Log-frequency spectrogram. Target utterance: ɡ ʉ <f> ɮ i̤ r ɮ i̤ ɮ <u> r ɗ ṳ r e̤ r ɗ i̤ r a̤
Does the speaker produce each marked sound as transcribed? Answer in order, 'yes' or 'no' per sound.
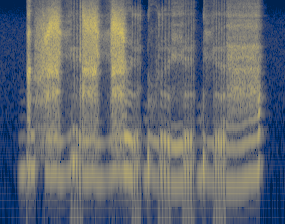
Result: yes, no

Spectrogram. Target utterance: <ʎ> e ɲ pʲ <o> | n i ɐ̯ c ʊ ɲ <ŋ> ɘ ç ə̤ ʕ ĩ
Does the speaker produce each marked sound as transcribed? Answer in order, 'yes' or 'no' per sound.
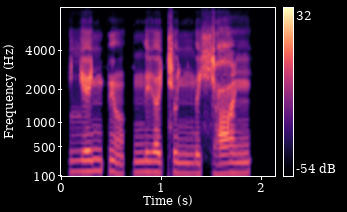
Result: yes, no, yes

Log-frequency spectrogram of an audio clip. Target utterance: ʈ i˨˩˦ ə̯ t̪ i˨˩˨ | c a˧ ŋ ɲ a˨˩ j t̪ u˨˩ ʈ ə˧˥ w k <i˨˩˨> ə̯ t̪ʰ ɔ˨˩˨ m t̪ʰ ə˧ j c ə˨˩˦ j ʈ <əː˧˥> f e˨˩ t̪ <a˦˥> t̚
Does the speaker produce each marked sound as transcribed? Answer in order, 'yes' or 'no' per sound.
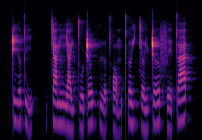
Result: no, yes, yes

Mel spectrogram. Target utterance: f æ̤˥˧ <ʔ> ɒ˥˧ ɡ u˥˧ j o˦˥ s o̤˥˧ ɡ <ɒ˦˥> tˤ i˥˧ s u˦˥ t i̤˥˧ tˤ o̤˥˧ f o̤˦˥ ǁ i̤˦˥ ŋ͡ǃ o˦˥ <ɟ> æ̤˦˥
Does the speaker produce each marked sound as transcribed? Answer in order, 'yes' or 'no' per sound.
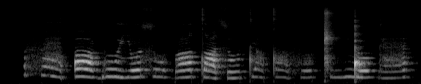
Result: yes, yes, no

